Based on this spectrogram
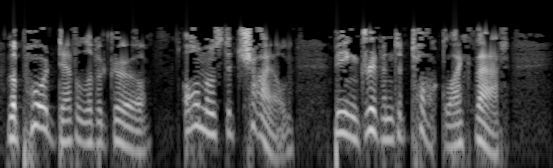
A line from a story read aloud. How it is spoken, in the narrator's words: he exclaimed in horror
